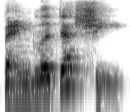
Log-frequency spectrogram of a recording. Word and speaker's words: Bangladeshi: Although it's a letter I, we pronounce it like a letter E. People from Bangladesh are Bangladeshi.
